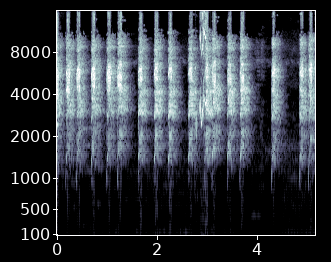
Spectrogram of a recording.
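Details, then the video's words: Bulbul known as Sooty-headed, singing to lure a quick answer from rivals, producing steady, coarse buzzy notes roughly three a second with a brief lull before the last few. "pancingan Suara burung kutilang gacor⁉️lawan langsung merespon cepat"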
